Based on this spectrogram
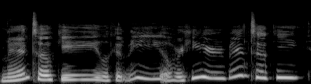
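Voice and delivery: very high singsong calling voice; coaxing a baby. Acted. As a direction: squeal playfully for the baby's attention. Shinpachi coaxing the baby to look.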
